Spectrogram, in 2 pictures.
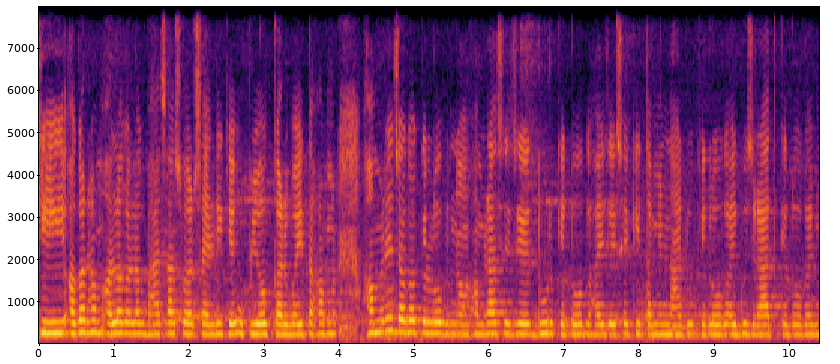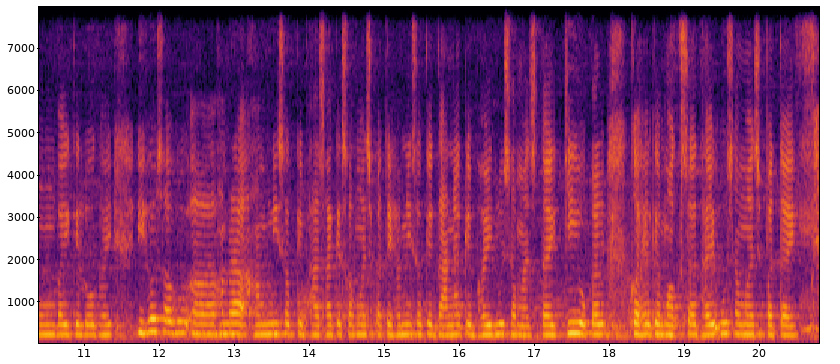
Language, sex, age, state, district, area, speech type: Maithili, female, 18-30, Bihar, Sitamarhi, urban, spontaneous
